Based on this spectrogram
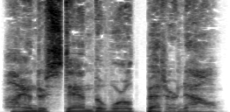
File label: levelup, en; Cookie Run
